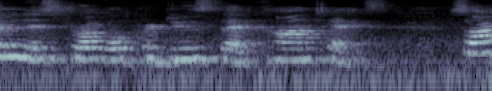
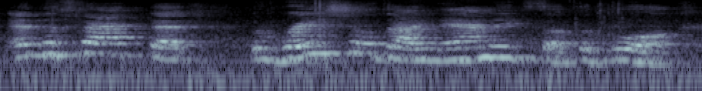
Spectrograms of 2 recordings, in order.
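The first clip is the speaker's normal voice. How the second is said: normal talking voice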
